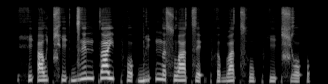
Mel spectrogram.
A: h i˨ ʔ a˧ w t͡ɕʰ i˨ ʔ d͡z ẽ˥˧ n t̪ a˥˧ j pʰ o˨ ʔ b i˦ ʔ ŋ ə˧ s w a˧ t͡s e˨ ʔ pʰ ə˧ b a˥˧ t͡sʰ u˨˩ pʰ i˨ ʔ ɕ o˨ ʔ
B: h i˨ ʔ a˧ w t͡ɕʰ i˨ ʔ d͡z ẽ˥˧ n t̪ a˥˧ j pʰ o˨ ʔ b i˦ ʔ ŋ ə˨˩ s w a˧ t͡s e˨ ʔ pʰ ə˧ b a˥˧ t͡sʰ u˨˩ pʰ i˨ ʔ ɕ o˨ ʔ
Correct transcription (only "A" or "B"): A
